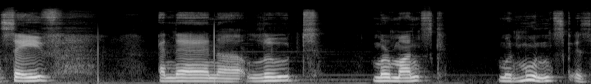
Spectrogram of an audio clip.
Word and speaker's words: Murmansk: Murmansk is how you pronounce it, sorry.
